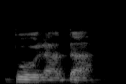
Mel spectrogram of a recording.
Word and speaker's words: burada: The word for here is burada. – Burada. – But in the spoken language, you'll often hear burada. Burada. So it's spelled burada, Burada, but it's often shortened in spoken to burada, burada.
